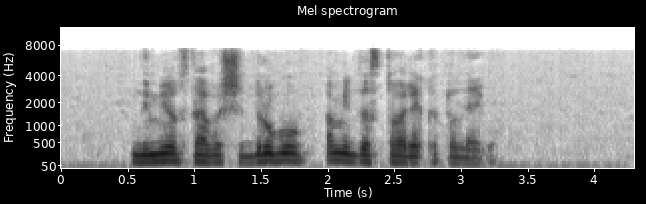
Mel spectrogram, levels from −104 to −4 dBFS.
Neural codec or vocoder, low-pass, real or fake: codec, 16 kHz, 4 kbps, FreqCodec, smaller model; 7.2 kHz; fake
